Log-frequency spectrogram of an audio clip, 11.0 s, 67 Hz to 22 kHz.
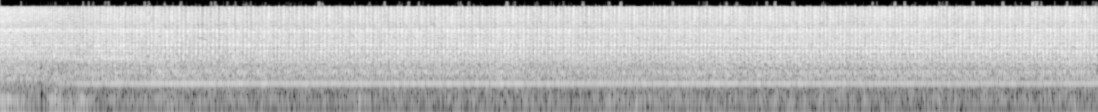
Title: engine noise after 2nd TCT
